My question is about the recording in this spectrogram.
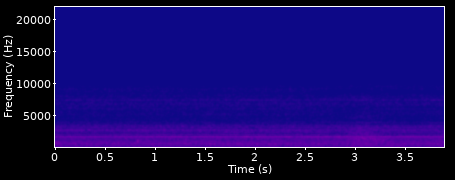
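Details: Early Compaq Presario desktop after replacing a dead power supply that caused no activity at startup: steady, even airy whoosh with a faint constant high tone; fan spinning up strong and smooth, normal.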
